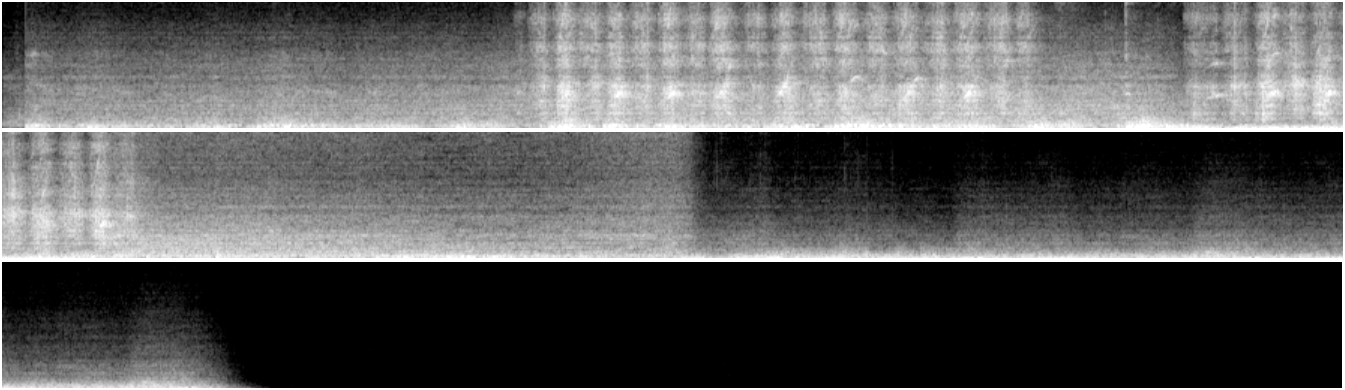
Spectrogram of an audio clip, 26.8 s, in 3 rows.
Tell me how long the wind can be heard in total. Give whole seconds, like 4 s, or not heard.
19 s.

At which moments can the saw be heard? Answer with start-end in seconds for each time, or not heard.
3.4-9.9.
